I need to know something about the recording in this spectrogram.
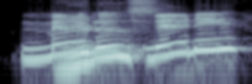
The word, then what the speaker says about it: Muniz: the list uh frankie munez oh he is les munich how do you say munich muniz frankie mooney frankie buschemi uh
